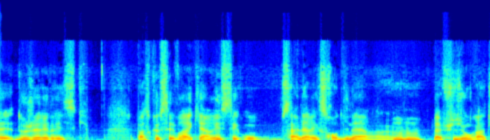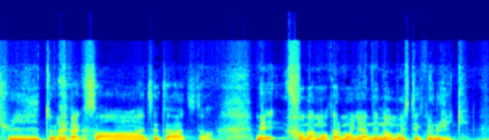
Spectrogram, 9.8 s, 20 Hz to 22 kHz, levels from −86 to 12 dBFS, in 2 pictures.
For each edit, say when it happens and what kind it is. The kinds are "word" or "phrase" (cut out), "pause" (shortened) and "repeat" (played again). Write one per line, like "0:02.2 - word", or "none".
none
